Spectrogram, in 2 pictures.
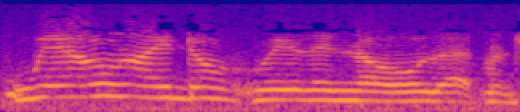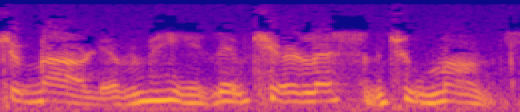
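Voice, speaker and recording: An actress playing a gentle, motherly widowed landlady in her sixties or older, homely and fussing, in a 1970s radio drama. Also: mid-range voice, unhurried, natural voice. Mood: fussing, concerned. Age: 60s or older. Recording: noisy dull old radio broadcast recording.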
